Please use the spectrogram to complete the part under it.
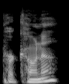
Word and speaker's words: Percona: One was a product called Percona. I believe I'm pronouncing that correctly. Mm-hmm. P-E-R-C-O-N-A.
